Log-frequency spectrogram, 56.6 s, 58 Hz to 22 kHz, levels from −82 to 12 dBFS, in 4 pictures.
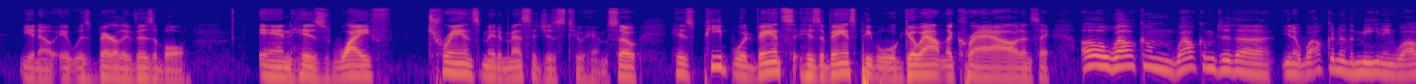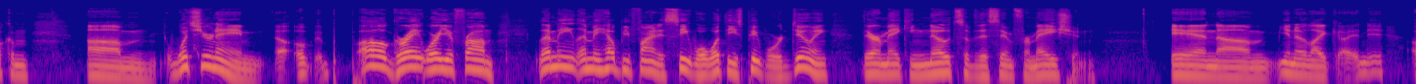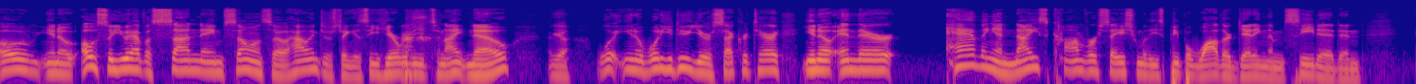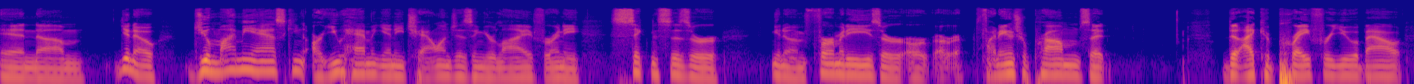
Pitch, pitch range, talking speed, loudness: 115 Hz, 100-150 Hz, 175 wpm, -25 LUFS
